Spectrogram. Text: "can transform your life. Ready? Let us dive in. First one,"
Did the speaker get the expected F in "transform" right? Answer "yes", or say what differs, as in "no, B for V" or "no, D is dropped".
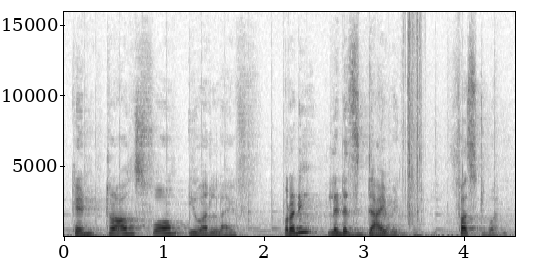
yes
